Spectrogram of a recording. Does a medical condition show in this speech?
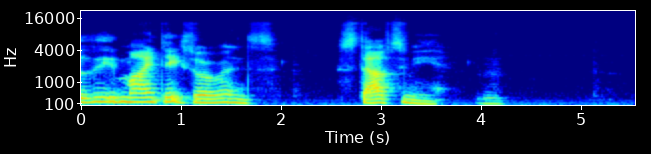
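Yes: ALS.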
